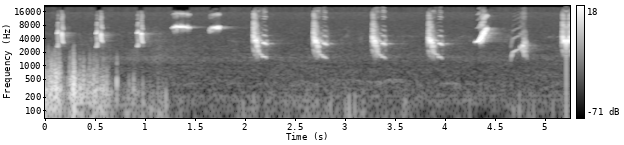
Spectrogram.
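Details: Long-tailed shrike (cendet), from a training recording for kept birds: a brief low noisy burst, two short high whistles, then loud sharp downslurred chirps repeated roughly every half second.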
